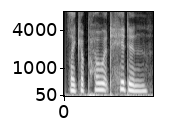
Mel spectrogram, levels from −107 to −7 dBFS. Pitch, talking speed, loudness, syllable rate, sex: 215 Hz, 180 wpm, -16 LUFS, 4.5 syllables/s, female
